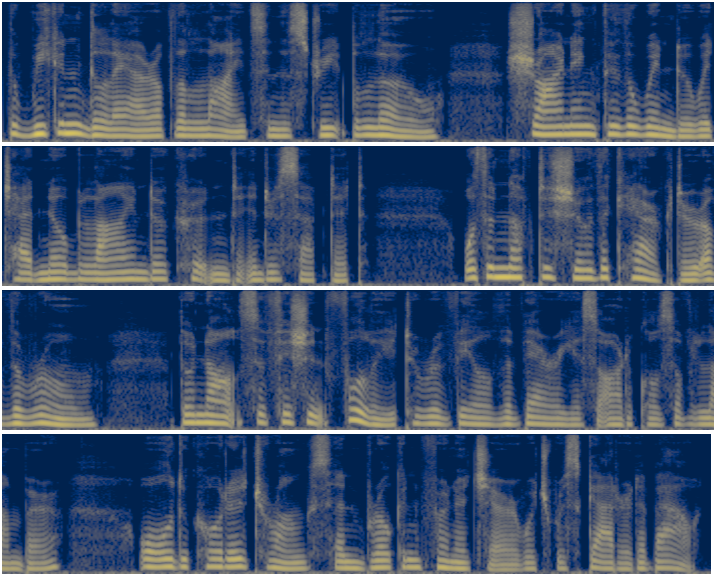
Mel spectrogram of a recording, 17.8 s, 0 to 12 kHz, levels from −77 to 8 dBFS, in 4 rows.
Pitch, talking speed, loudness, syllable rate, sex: 165 Hz, 180 wpm, -18 LUFS, 5.2 syllables/s, female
